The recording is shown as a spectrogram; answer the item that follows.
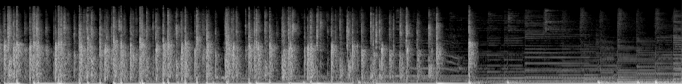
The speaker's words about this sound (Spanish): Con un aplauso grande terminamos el programa.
